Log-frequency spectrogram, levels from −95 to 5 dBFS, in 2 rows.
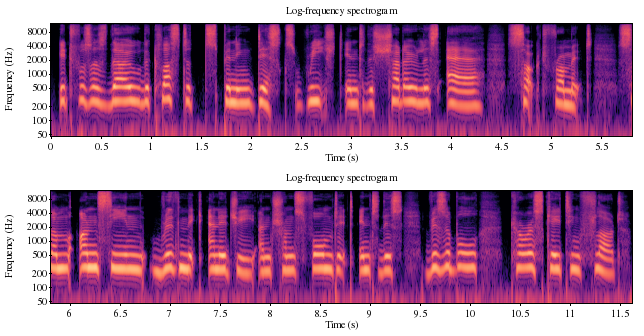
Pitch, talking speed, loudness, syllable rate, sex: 245 Hz, 145 wpm, -17 LUFS, 4.9 syllables/s, female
